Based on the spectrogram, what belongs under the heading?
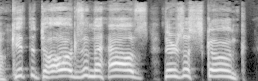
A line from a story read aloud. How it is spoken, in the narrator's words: yell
